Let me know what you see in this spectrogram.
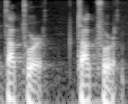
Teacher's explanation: A veces saltamos la H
